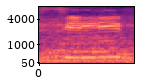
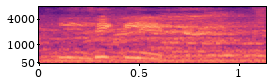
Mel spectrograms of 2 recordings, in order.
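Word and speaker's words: cichlid: এটা উচ্চারণটা বল। ওই সিলিড, তুই যেটা বললি ওখানে সিকলিড, সিকলিড কেমন সুন্দর কত মাছ।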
